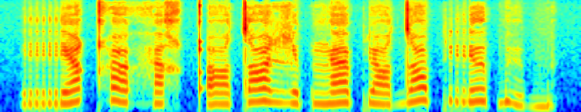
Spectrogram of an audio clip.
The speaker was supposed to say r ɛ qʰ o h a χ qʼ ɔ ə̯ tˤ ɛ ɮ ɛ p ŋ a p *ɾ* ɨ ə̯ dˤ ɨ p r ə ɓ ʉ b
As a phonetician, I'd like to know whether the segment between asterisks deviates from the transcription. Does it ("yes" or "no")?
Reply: no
